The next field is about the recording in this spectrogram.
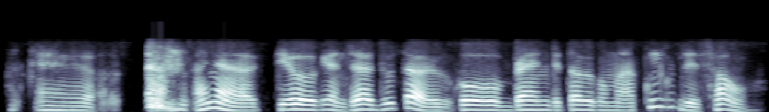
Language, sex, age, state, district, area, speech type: Nepali, male, 18-30, West Bengal, Kalimpong, rural, conversation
